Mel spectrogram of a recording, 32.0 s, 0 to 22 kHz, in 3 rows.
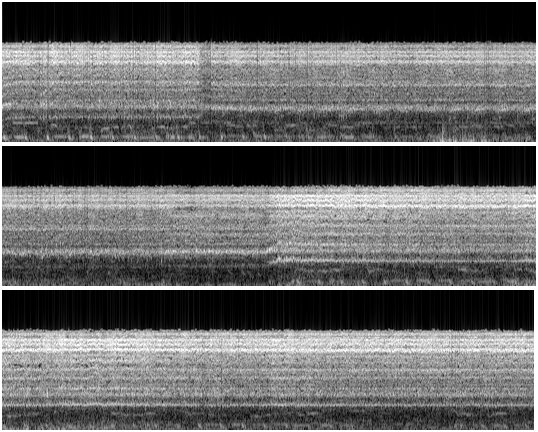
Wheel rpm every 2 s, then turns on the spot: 150, 160, 120, 120, 120, 120, 110, 120, 150, 160, 160, 160, 160, 160, 160, 160.
none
